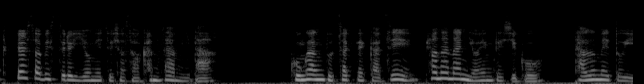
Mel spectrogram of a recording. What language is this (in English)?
Korean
